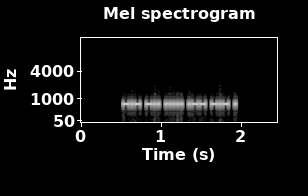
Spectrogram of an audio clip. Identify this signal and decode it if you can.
Morse code, heard as a keyed tone, about 51 wpm, 700 Hz. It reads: KD5WKE
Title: USA Call Signs - 6 Characters - 50wpm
